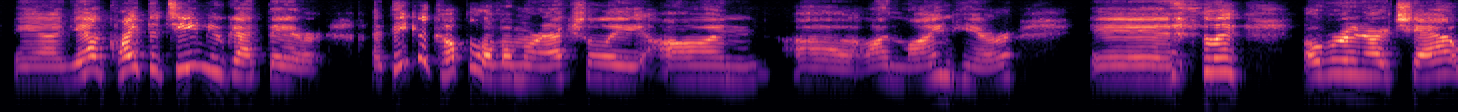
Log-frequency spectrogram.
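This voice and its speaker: Effusive woman hosting, higher-pitched voice. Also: fairly bright tone. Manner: effusive, appreciative. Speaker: webinar host. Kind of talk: casual hosting of an online Q&A.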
